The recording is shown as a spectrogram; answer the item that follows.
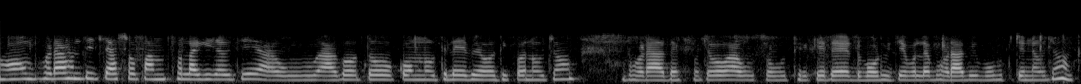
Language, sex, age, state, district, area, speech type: Odia, female, 30-45, Odisha, Sambalpur, rural, conversation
